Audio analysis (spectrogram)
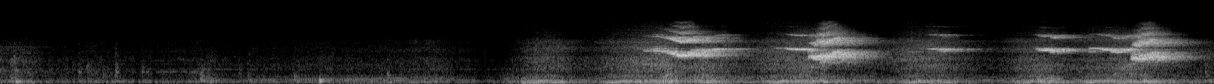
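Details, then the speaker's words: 1968 Mercedes-Benz 280S, brakes locked up from sitting: as the car moves, four or five shrill squeal bursts about every 1.5 seconds from a rear tire; the turning wheel squeals while the other side seems not to turn; tire squeal. "hmm interesting so something's not working right which one's squealing this one's squealing so it must be the one that's turning so the other side is not turning"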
